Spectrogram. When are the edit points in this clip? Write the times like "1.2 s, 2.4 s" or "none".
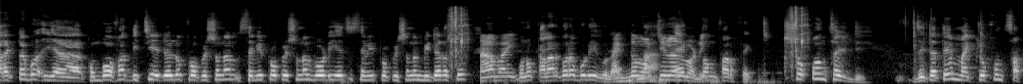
4.8 s, 7.9 s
